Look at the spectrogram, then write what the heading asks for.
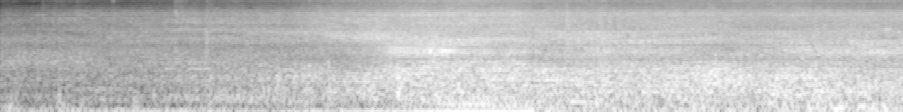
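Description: NI Railways diesel multiple-unit train approaching and passing close by over the level crossing: a low engine and wheel rumble that grows much louder about four seconds in and stays loud as the carriages go by.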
